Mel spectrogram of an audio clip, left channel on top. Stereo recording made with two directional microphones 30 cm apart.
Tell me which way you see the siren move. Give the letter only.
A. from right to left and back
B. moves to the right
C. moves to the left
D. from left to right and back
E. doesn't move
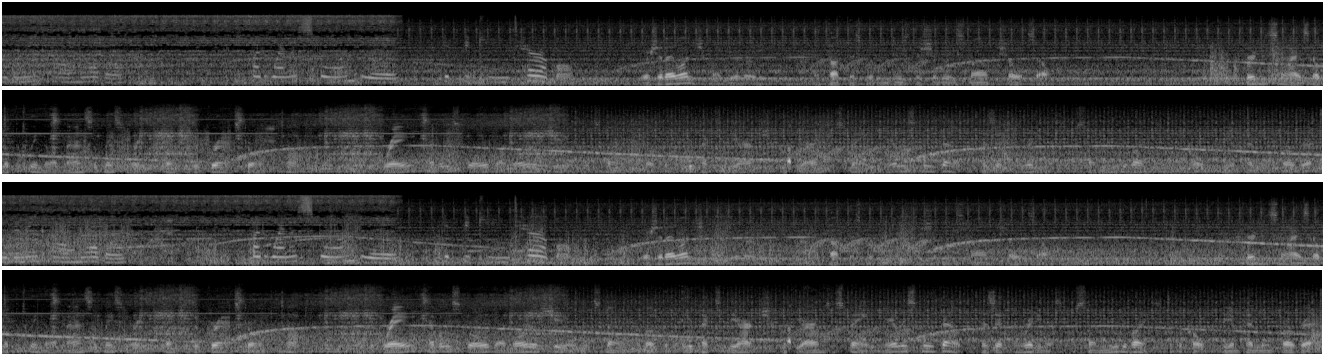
C.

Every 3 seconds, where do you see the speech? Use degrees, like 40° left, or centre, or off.
30° right, centre, 30° left, 40° left, 10° left, 10° right, 30° right, 30° right, 30° right.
